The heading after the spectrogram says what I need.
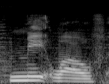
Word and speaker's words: Meitlofe: Mercenary Meatloaf, and it's spelled Meitlofe. Meatloaf. It doesn't matter. It's Meatloaf either way.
